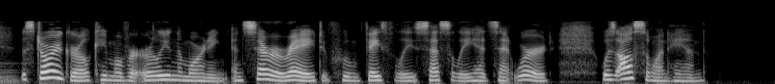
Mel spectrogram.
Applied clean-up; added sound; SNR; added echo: neural mask model RNNoise.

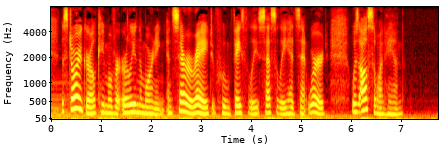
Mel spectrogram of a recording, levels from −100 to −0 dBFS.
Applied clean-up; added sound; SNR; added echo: none; Electric guitar / Strum; 20 dB; none.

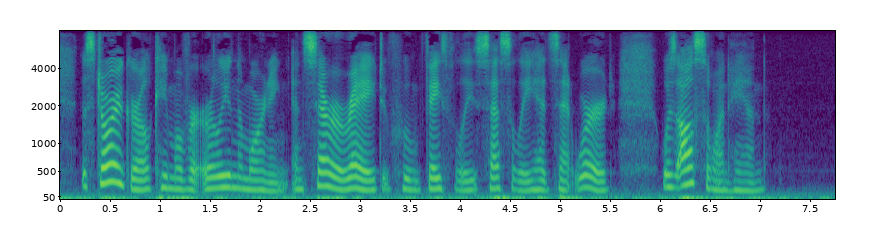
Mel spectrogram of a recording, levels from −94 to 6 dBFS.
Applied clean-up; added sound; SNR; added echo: none; none; none; none.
